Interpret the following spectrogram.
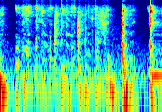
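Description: Wire whisk stirring dry flour and sugar in a stainless steel bowl, a run of light ticks as the wires strike the metal, with two louder knocks near the end.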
